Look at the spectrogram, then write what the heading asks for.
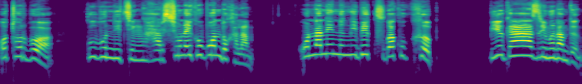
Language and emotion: Bodo, disgusted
